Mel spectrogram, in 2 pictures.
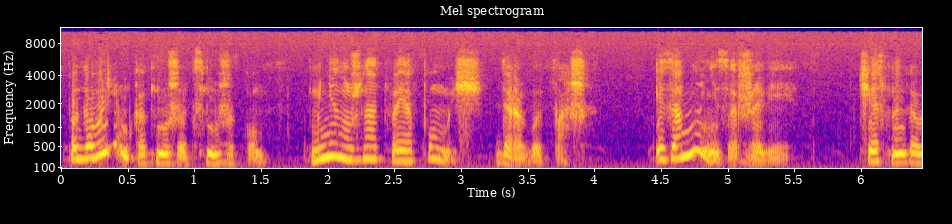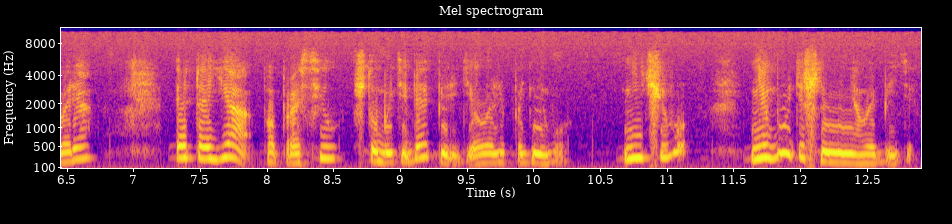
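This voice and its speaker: A woman reading the part of a soft-spoken, persuasive and quietly menacing middle-aged man in an audiobook. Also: mid-range voice, expressive, a little fast, low-quality recording. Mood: coaxing. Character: sly, coaxing middle-aged man boss.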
